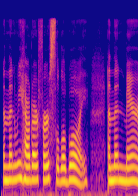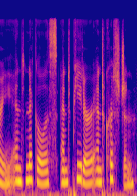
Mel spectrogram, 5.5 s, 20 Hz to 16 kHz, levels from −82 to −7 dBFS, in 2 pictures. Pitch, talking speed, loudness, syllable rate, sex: 215 Hz, 185 wpm, -16 LUFS, 4.7 syllables/s, female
